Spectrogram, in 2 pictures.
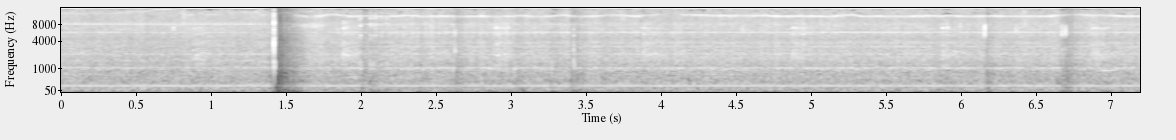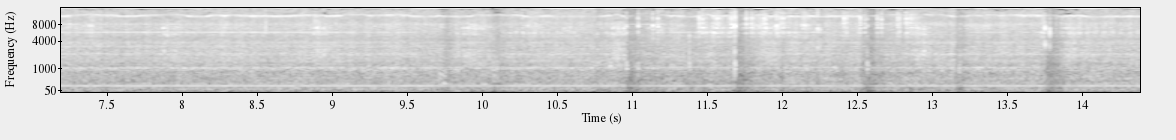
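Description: A steady low hum over constant background hiss. It cuts out briefly about one and a half seconds in.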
